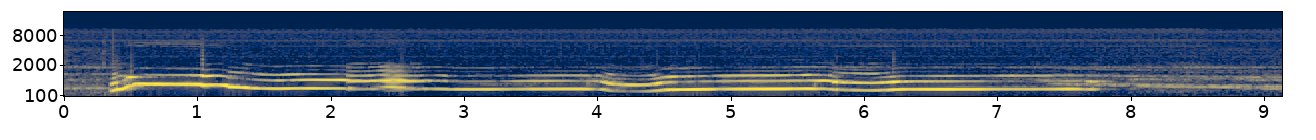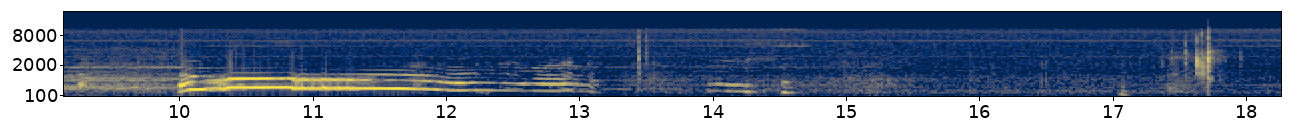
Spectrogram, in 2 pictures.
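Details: Fuzzball, a pet dog, joins an mp3 of wolves howling. Loud sustained howls waver and dip for about seven seconds, soften, then a fresh rising howl bursts out at ten seconds and trails into short yelps before quiet.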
